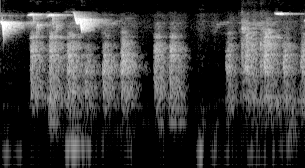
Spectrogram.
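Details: Sunbird singing energetically: a brief high descending whistle, then a dry rattling chatter of quick buzzy pulses, another high slurred note near the end, over a low steady hum.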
